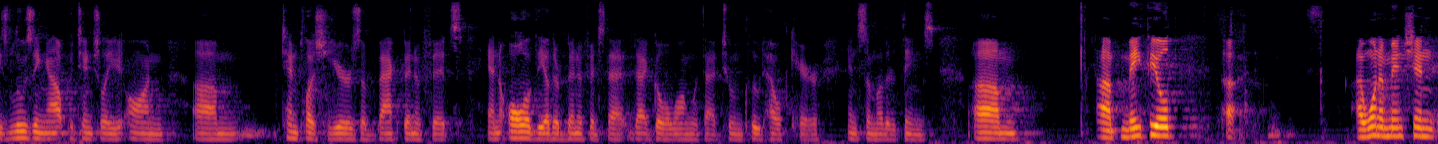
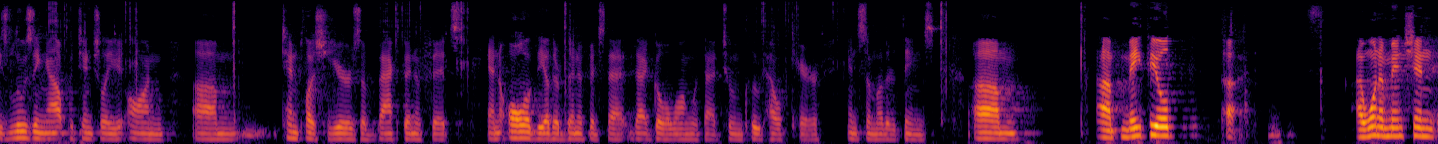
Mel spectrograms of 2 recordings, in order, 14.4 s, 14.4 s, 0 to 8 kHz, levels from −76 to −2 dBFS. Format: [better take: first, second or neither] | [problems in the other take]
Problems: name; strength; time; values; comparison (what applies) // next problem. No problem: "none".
first | noise reduction (neural mask model RNNoise)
